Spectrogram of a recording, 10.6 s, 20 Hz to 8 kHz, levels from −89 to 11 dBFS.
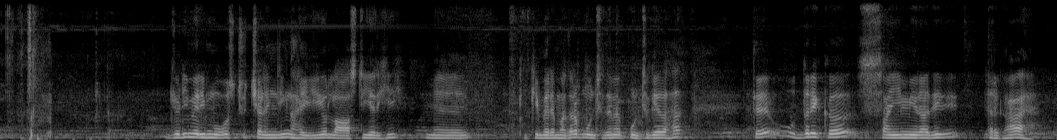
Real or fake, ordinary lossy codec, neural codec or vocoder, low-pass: real; none; none; none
